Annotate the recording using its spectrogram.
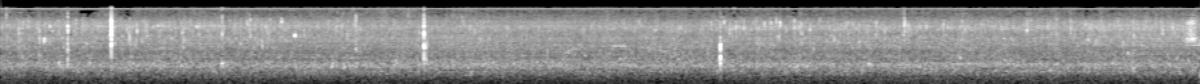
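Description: Shallow stream running steadily, with a few sharp little splashes as a freshly dug pignut tuber is rinsed in the water by hand.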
